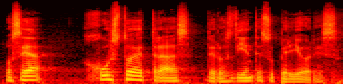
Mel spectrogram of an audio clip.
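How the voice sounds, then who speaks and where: A man hosting a phonetics lesson as a teacher, speaking deliberately and repeating example words slowly to demonstrate their sounds. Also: fairly low pitch, expressive, a little mellow. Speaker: Spanish pronunciation teacher and channel host.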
